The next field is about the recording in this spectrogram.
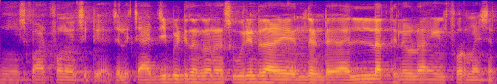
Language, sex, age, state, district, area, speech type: Malayalam, male, 18-30, Kerala, Kasaragod, rural, spontaneous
